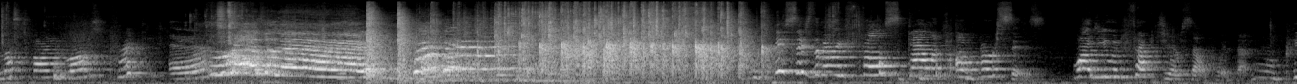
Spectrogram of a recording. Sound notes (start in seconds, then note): 2.0 laughing; 5.3 crowd applauding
